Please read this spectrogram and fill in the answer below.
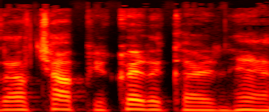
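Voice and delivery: ordinary delivery

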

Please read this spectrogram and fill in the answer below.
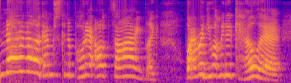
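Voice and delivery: shrill, loud shouting. Retelling how he screamed back at the speaker, retelling him screaming back. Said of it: "he's like screaming back at me".

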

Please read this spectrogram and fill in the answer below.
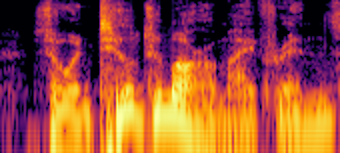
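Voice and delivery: put-on radio announcer voice, deep and swooping. Podcast host signing off an episode, in an announcer voice. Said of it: "did I just put on an announcer voice?".

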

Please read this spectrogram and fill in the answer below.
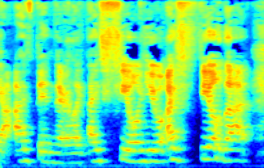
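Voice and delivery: plain

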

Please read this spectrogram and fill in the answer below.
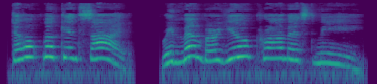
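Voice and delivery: very high-pitched, far-away, distant-sounding voice. Gurry calls to the troll who is about to peek into the chest, far-away voice. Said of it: "said Gurry in a voice that sounded like it was far away".

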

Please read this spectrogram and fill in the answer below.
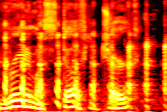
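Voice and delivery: laughing, mock scolding tease.

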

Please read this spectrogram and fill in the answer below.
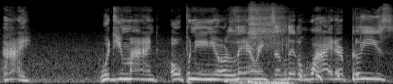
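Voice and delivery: low, dropped put-on character voice. Reading an old radio script aloud on the fly: Mike Tyson voice. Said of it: "Sound like Mike Tyson".

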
